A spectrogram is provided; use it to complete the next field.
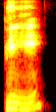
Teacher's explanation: disebut bilabial karena Bertemunya dua bibir dan dihentakkan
